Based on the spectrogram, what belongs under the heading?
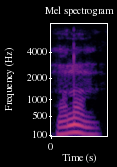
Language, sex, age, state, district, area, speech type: Marathi, male, 45-60, Maharashtra, Yavatmal, rural, spontaneous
